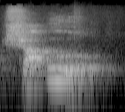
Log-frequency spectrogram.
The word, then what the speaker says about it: Shaul: Saul's name in Hebrew is pronounced Shaul. That's not too different than Sheol.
